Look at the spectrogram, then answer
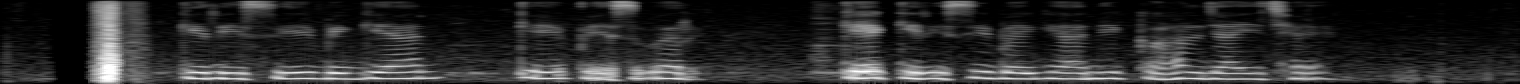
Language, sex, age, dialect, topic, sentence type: Maithili, female, 18-24, Eastern / Thethi, agriculture, statement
